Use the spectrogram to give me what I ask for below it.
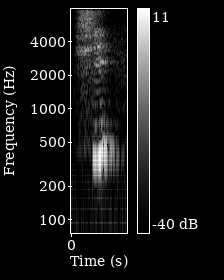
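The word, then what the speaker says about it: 火: De manière abrégée, c'est-à-dire si on veut le retrouver en tant que composant, eh bien, le feu, qui se prononce hi, peut aussi s'écrire avec ces 4 petites gouttes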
